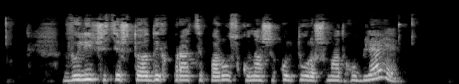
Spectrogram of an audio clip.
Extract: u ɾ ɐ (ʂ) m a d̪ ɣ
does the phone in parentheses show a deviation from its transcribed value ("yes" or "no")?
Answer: no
